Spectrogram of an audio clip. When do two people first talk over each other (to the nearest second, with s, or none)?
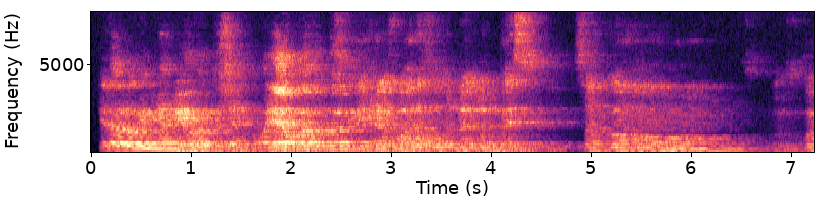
2 s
